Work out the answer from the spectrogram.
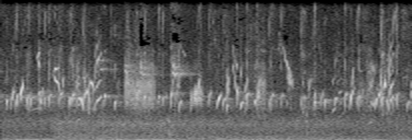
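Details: European goldfinches calling together outdoors, calls said to prompt males to sing: quick bright twittering notes, short buzzy rasps and sharp high chirps overlapping without pause, over a faint low hum.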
